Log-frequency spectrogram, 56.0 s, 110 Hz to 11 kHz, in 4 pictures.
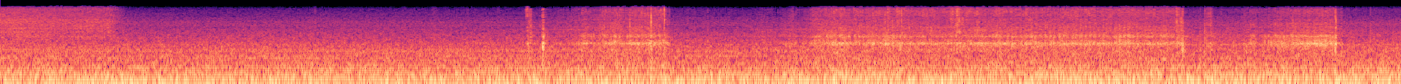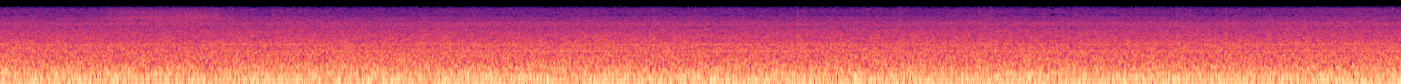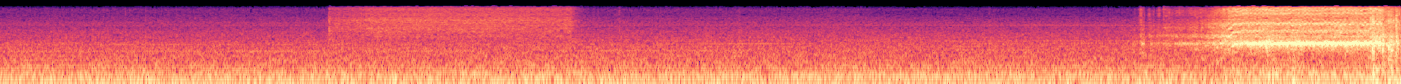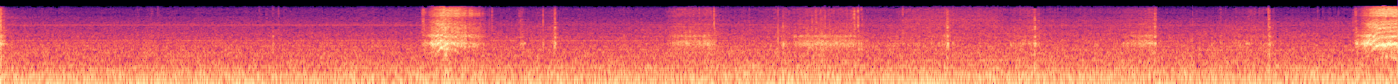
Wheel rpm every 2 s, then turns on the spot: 0, 0, 0, 10, 10, 20, 10, 0, 0, 0, 0, 0, 0, 0, 0, 0, 0, 0, 0, 0, 80, 30, 0, 10, 0, 10, 10, 10.
6-14 40-42 50-54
